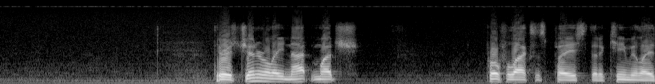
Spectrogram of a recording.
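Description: Small metal parts click and scrape together.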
